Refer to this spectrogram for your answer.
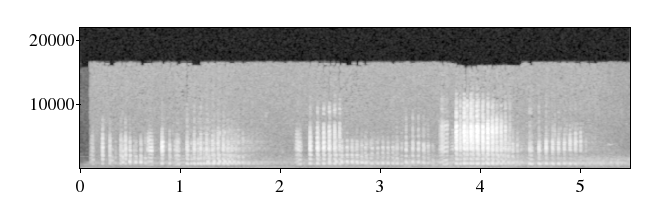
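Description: A large bird, almost entirely grey with a red forehead, gives loud, rattling trumpet-like calls in several rapid bursts, with a steady low rumble in the background and no talking.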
